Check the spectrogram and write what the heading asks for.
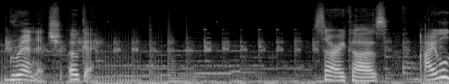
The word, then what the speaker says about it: Greenwich: For future reference, green witch is pronounced grenwich. Greenwich.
